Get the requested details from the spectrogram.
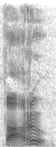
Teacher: Right, so ancestrally the forms wouldn't have been exactly this, but it would have been a situation like vas, varu, right, where that past tense plural has the emphasis on the second syllable, and that's what indirectly leads the S to become an R.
